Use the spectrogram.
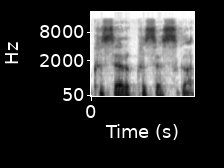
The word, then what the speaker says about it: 크세르크세스: 히브리어적으로 발음을 하면 아하수에로가 되고, 헬라적인 발음을 하면 크세르크세스가 되는 그런 발음이 되죠.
